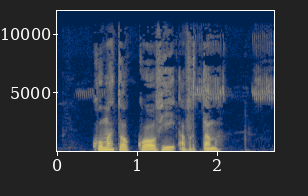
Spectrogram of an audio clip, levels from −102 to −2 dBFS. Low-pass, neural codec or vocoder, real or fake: 10.8 kHz; none; real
